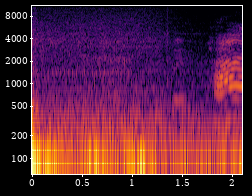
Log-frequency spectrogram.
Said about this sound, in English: The testing site at the Little Bighorn Casino in Crow Agency saw a steady stream of cars Wednesday.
